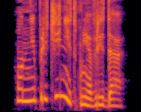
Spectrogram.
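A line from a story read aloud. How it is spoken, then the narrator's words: Shouting. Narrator (Russian): крикнула я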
